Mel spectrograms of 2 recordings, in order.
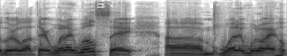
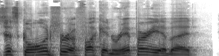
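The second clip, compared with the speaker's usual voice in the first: put-on Canadian hoser-style accent; 3 semitones higher than usual. After being called a real hoser, the speaker riffs in a mock Canadian accent. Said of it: "you're scary with that accent".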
